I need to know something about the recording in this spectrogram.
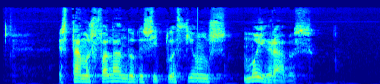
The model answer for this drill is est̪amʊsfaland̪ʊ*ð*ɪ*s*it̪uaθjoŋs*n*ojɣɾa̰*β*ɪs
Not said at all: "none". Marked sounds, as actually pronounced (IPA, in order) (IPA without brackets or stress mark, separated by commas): ð, s, m, β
